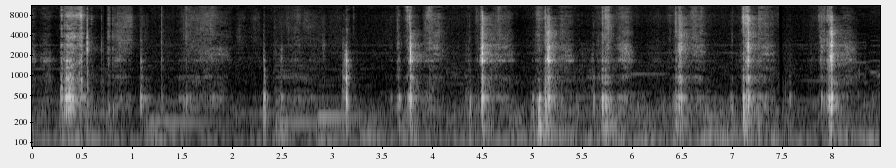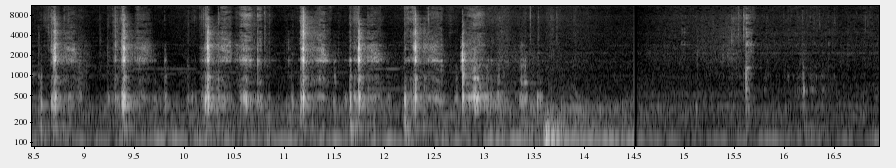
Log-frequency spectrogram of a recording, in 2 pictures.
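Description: Kitchen knife chopping long green peppers on a bamboo cutting board: sharp knocks of the blade against the wood, about one to two a second, that thin out after about thirteen seconds.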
